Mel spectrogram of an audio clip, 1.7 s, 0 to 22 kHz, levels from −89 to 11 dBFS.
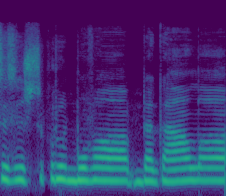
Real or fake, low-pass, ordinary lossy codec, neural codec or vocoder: fake; 14.4 kHz; AAC, 96 kbps; codec, 32 kHz, 1.9 kbps, SNAC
